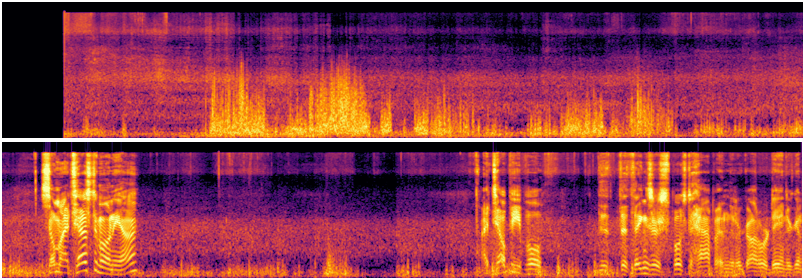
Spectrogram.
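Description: Wind blusters against the microphone outdoors.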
